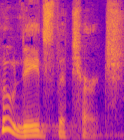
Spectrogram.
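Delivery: slightly sarcastic tone. Repeating the question a third time, with a slightly sarcastic tone. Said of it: "I say it with just a little bit of a sarcastic tone".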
